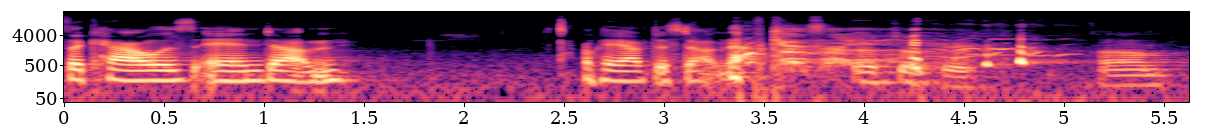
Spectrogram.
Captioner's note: laughing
